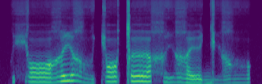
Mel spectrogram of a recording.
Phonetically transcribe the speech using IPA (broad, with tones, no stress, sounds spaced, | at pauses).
ç ɔː˨ ʁ i˦ ʁ ɔ̤˨ c ɔ˦ ǀ əː˦ χ i̤˦ ʁ ɪː˨ ɟ i̤˨ ʁ ɔ̤˦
